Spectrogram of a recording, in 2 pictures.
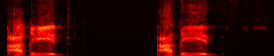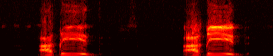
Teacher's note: The first sound in the word is the strangled A sound, which is then followed by the K-type sound, which is said deep in the throat.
